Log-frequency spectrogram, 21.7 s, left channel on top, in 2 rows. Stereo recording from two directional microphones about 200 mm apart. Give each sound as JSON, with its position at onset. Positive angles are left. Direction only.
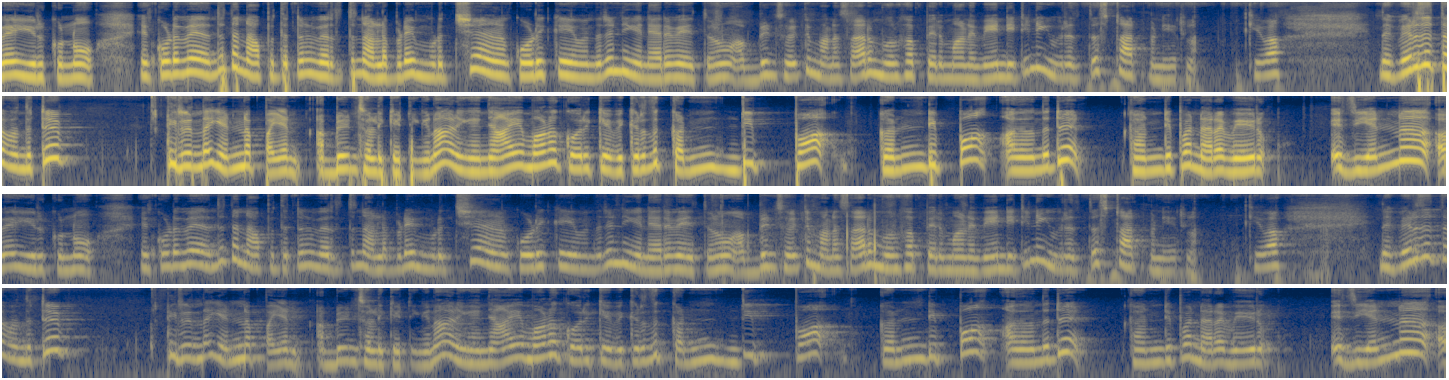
{"t": 0.0, "sound": "a woman's voice", "side_deg": 45}
{"t": 4.7, "sound": "a woman's voice", "side_deg": 30}
{"t": 5.4, "sound": "a woman's voice", "side_deg": 15}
